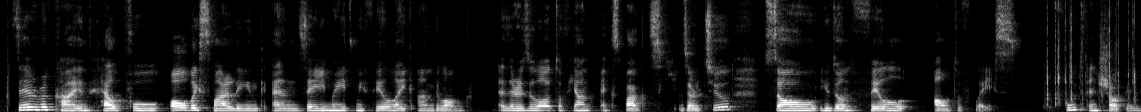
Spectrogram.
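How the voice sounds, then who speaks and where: In a very clean recording with a silent background, a woman speaks very slowly at a medium pitch, her intonation fairly even. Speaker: travel vlogger. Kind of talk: casual vlog monologue.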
